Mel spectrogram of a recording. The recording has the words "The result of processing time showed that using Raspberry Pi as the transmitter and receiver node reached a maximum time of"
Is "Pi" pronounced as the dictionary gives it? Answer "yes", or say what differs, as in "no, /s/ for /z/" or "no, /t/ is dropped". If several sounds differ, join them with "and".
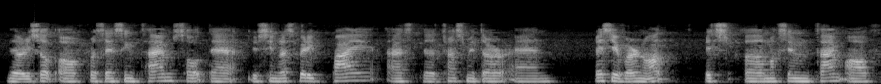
yes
